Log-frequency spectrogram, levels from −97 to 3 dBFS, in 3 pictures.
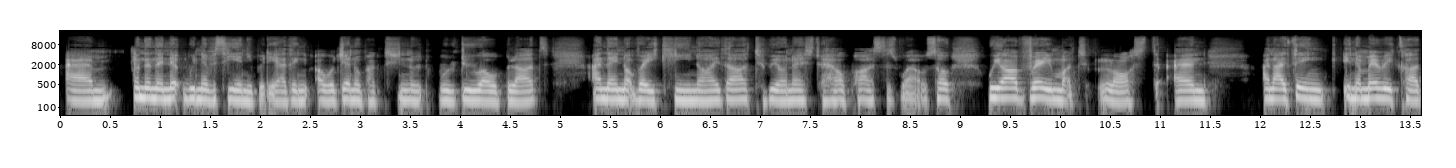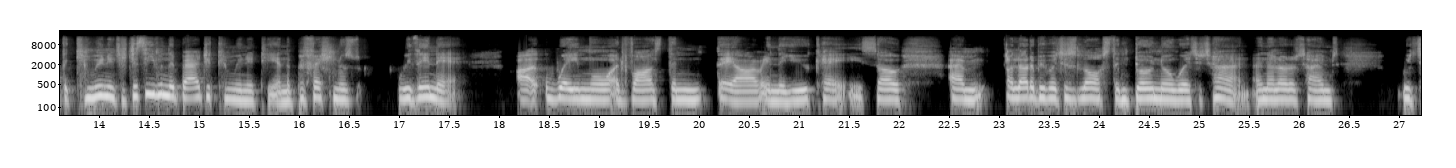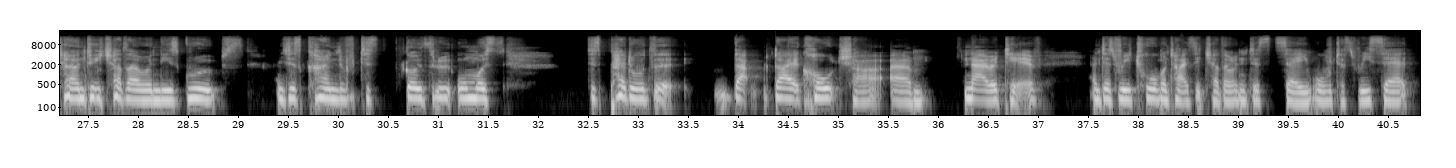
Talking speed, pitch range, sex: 180 wpm, 160-190 Hz, female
